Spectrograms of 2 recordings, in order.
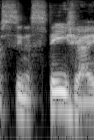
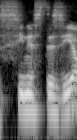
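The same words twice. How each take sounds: First: The name is pronounced the English way. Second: The name is pronounced the Italian way.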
